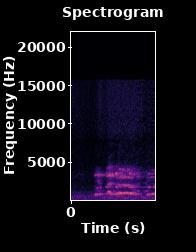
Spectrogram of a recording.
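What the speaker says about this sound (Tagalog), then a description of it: "Sorry, may manok po." A chicken nearby gives a short, loud squawking cluck lasting about a second, standing out over a quiet room.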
